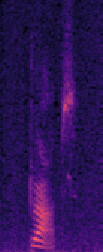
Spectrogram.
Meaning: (noun) plural of drop; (verb) third-person singular simple present indicative of drop
- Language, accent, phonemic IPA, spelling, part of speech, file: English, US, /dɹɑps/, drops, noun / verb, En-us-drops.ogg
